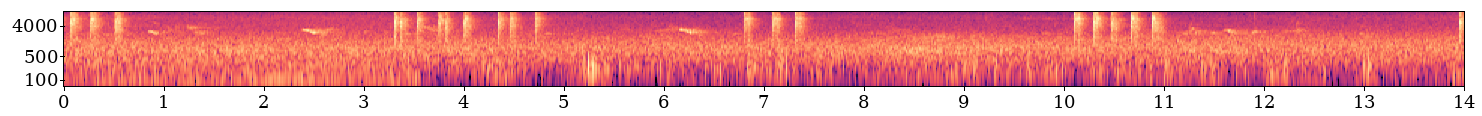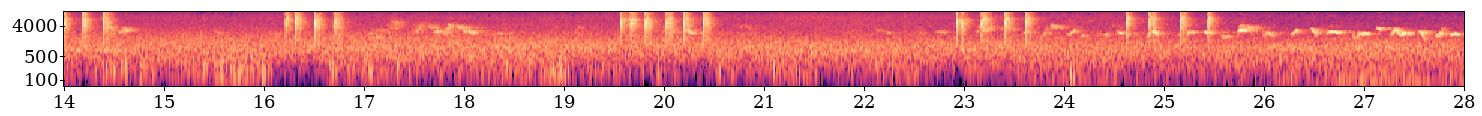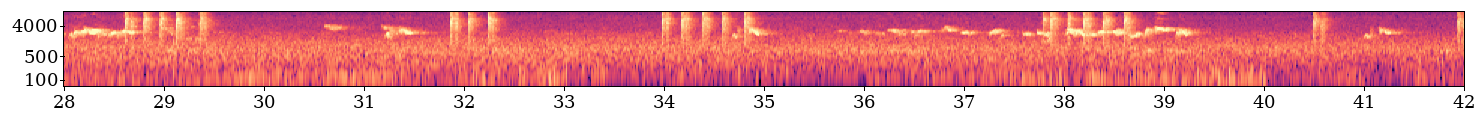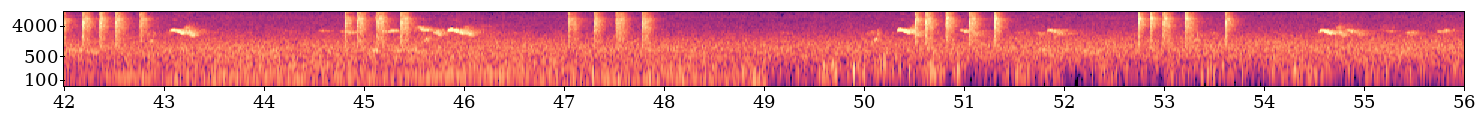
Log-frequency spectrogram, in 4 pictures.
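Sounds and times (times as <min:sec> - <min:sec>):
bird clicking notes: 0:00.0 - 0:01.0, 0:03.2 - 0:04.9, 0:06.8 - 0:07.5, 0:10.1 - 0:11.1, 0:13.9 - 0:14.6, 0:16.2 - 0:16.9, 0:19.6 - 0:20.6, 0:22.9 - 0:23.8, 0:24.6 - 0:25.6, 0:28.0 - 0:29.8, 0:31.4 - 0:32.5, 0:33.9 - 0:35.0, 0:37.6 - 0:38.8, 0:40.4 - 0:40.8, 0:41.9 - 0:43.4, 0:44.6 - 0:46.1, 0:47.0 - 0:48.0, 0:52.7 - 0:53.8
high twittering bird chirps: 0:22.9 - 0:29.8, 0:30.6 - 0:32.5, 0:36.0 - 0:39.5, 0:40.5 - 0:48.0.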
